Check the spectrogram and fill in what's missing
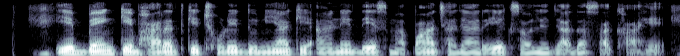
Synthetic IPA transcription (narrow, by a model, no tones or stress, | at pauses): eːbɛ̃ːŋkːebʱaːɾət̪ket͡ʃʰoːɽed̪ʊnijakeʔaːned̪eːsmẽpãːt͡ʃɦəzaːɾeːksɔːled͡ʒja̰ːd̪asə̰ːkʰa̰ɦɛ̰ː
